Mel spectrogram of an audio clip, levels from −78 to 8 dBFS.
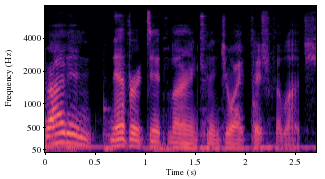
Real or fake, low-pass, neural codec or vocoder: fake; 7.2 kHz; codec, 44.1 kHz, 3.4 kbps, Pupu-Codec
